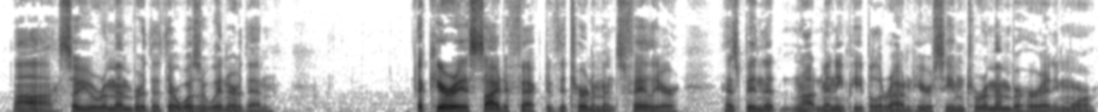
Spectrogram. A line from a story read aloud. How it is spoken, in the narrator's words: Akio his voice was pleasant as he said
